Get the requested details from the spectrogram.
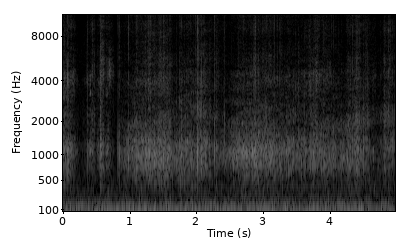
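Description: Long nails scratch across the surface of a painted stretched canvas. The sound is a steady, dry, raspy scraping centered in the midrange, with quick bright ticks and a faint low rumble underneath, holding at a fairly even level for about five seconds.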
